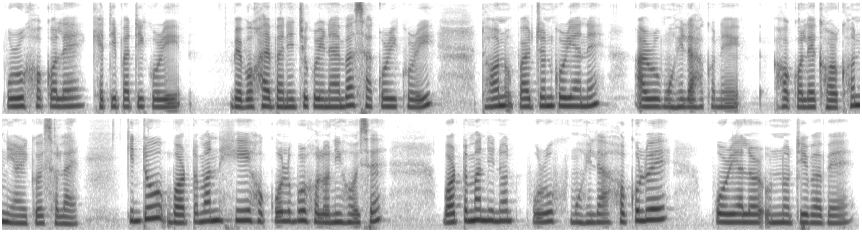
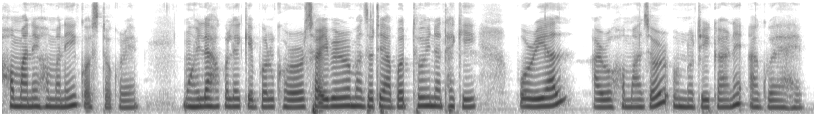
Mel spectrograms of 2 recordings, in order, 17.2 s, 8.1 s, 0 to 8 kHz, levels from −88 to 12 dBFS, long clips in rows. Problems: continuous background conversations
